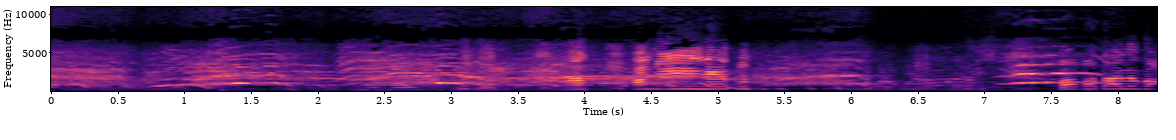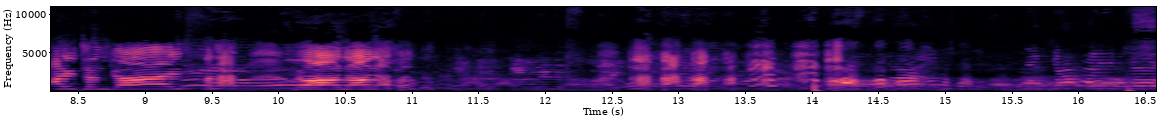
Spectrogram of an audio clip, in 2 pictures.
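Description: Young people shout and laugh excitedly close by.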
